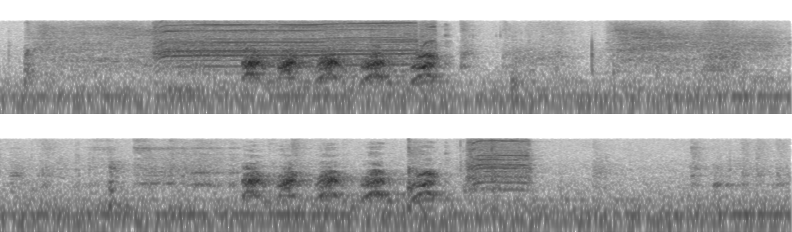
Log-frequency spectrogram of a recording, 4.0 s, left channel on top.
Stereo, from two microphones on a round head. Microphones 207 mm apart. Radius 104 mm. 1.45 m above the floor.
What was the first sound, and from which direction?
A dog barking, 40° left (ahead or behind).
